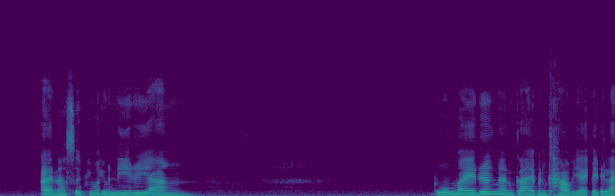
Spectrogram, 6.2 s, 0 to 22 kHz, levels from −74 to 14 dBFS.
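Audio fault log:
0.89–1.09 s and 5.86–6.01 s: frames out of order. In each stretch, two neighbouring runs of frames arrived swapped and were decoded that way. The halves play exchanged: two blocks of about 93 ms in the first, about 70 ms in the second. The block sizes fit runs of four and three frames. The sound turns briefly into a garbled flutter. No time is lost.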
